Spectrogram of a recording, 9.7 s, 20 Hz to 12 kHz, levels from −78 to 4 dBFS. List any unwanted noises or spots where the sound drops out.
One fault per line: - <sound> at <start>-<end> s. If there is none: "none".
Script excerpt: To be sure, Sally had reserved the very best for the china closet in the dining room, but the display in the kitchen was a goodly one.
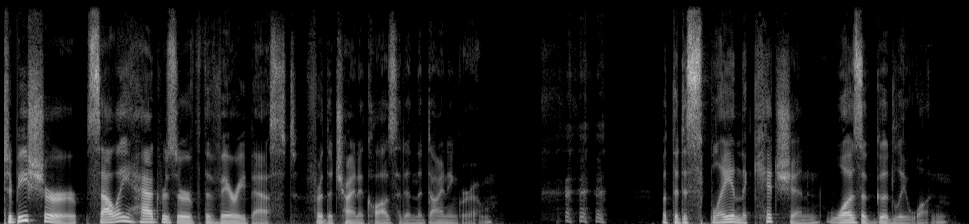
- laugh at 5.4-6.1 s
